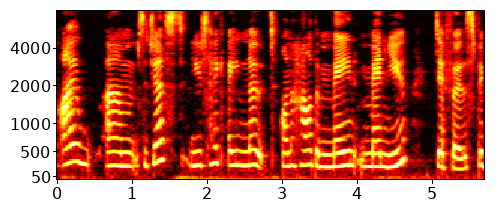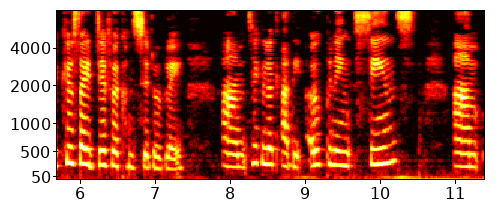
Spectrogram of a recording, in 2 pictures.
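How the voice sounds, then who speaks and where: High-voiced woman giving a presentation. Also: measured pace, fairly bright tone. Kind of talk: informal online presentation.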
